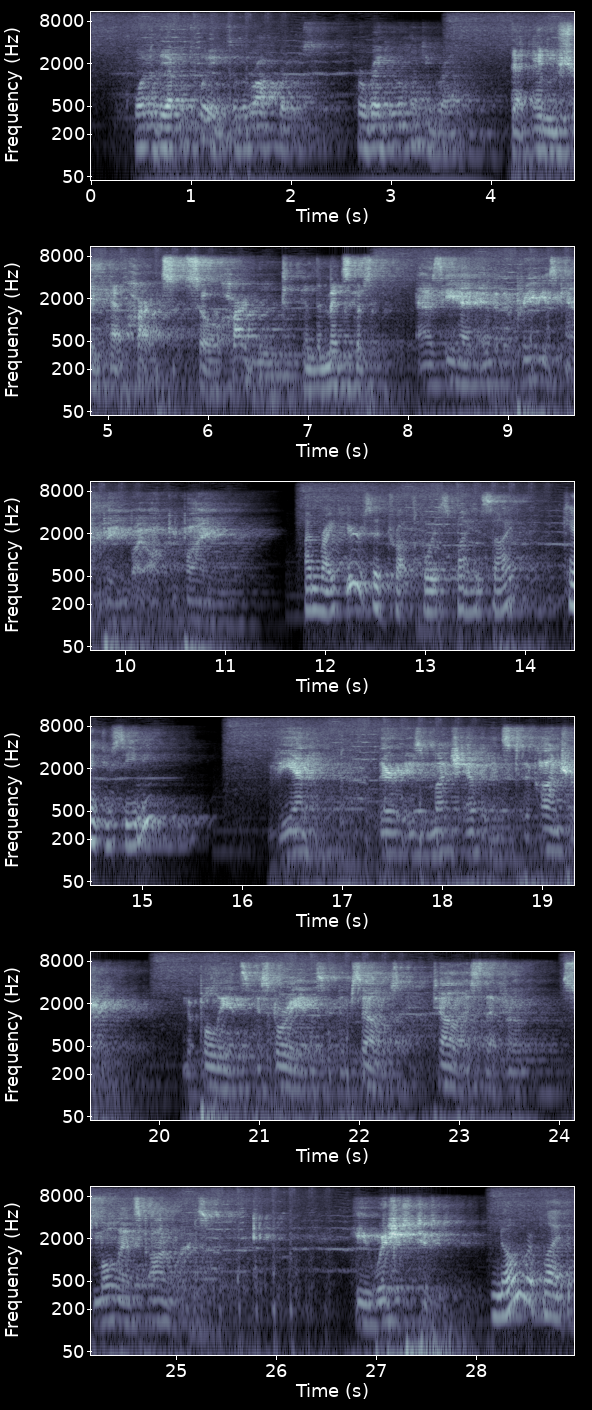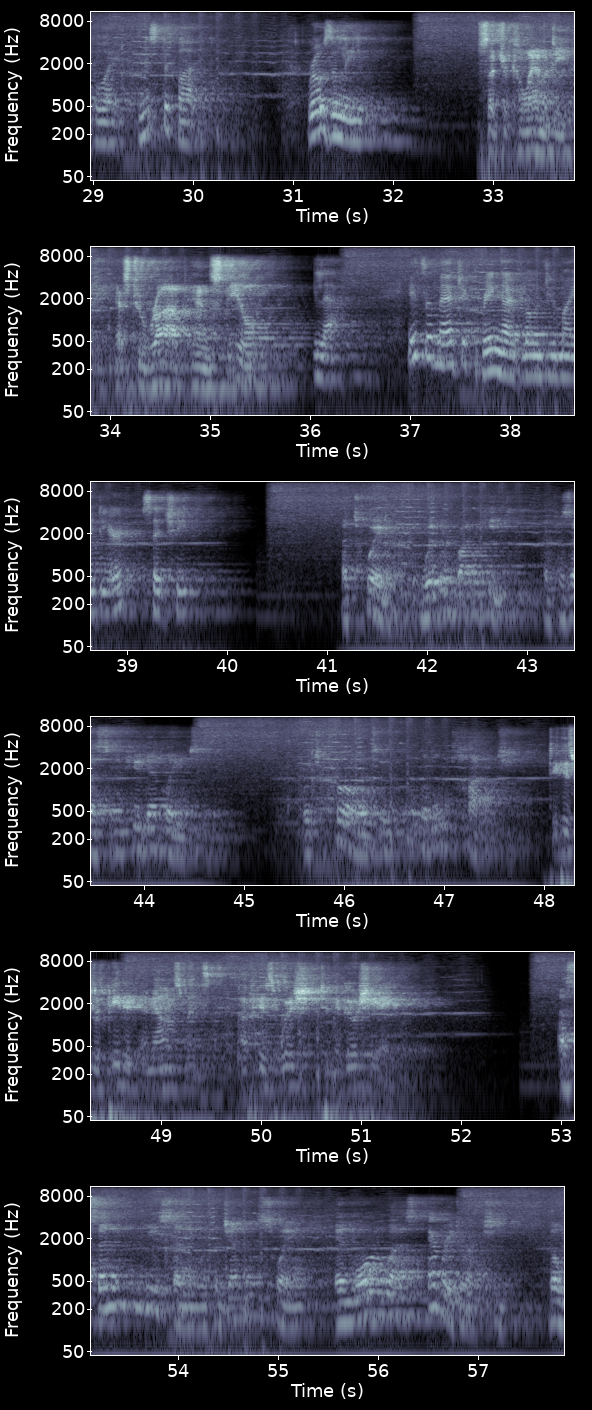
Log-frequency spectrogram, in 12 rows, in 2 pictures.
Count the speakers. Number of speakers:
four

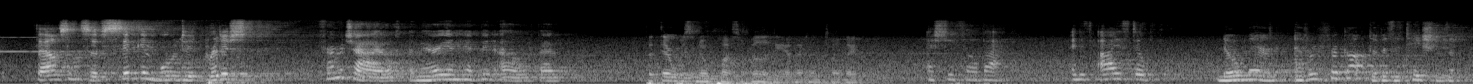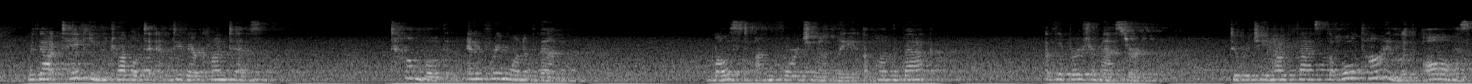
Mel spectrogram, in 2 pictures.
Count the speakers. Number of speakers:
six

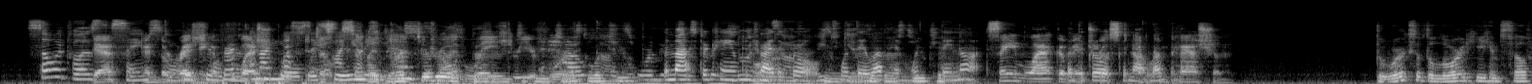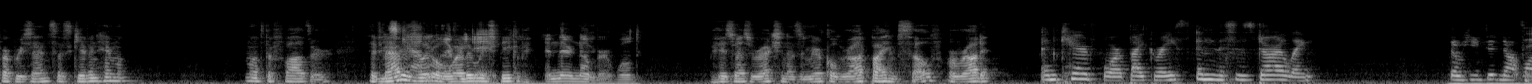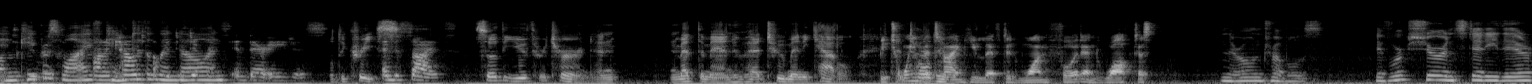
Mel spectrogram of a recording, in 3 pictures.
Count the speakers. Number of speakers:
nine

